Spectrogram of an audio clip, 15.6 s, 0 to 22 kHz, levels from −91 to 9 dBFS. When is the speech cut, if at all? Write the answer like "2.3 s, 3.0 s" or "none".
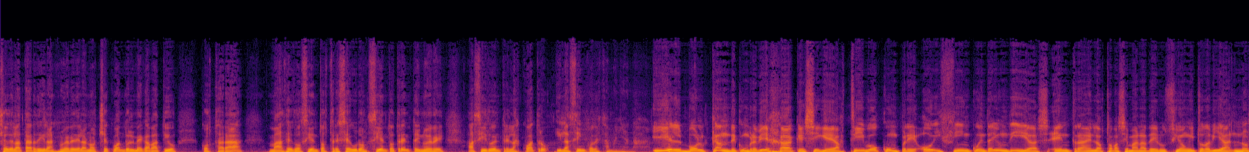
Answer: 4.6 s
